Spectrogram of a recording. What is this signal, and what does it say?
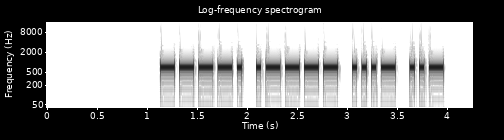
Morse code, heard as a keyed tone, about 25 wpm, 700 Hz. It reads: 91VU
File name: practice / 25wpm / Four Letter-Number Combinations - 25wpm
